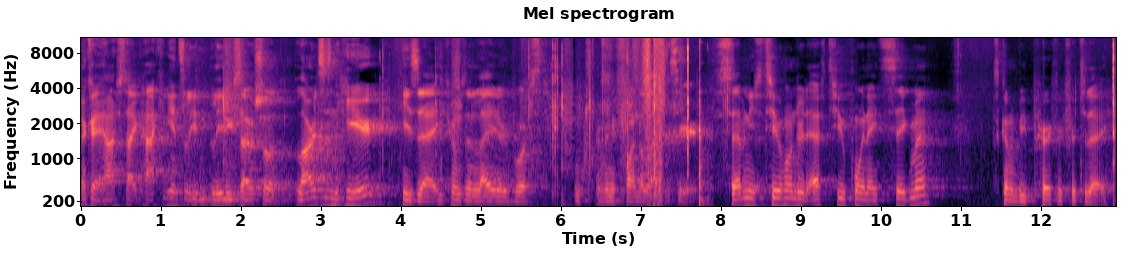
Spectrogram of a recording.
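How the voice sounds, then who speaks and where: With noticeable background noise behind him, a medium-pitched man keeps a moderate pace and fairly even intonation. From Ireland. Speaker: vlogger. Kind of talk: vlog.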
